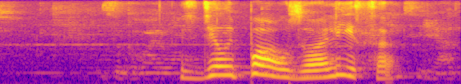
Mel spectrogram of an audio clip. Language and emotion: Russian, angry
